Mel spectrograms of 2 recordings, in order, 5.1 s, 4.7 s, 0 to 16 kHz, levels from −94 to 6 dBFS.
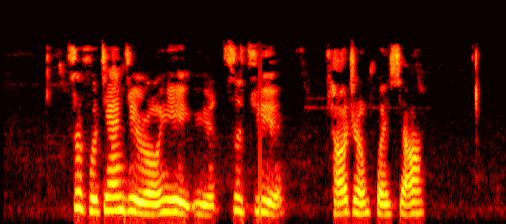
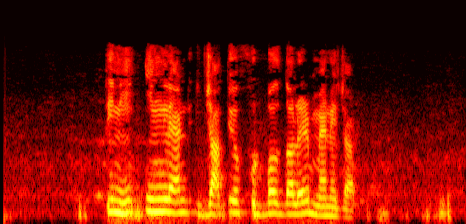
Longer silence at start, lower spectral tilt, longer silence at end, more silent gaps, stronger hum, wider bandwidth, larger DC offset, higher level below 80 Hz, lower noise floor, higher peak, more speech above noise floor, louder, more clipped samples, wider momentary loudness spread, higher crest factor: about the same, 0.7 s vs 0.8 s; second, -4.5 dB/octave vs -7 dB/octave; first, 0.3 s vs 0.15 s; neither; neither; about the same, 8 kHz vs 7.4 kHz; neither; second, -58 dBFS vs -52 dBFS; second, -46 dBFS vs -53 dBFS; about the same, -2 dBFS vs -2 dBFS; second, 31 dB vs 38 dB; about the same, -15 LUFS vs -16 LUFS; neither; second, 11 LU vs 20 LU; about the same, 14 dB vs 16 dB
